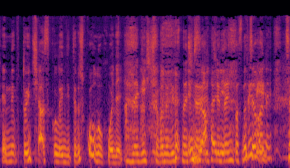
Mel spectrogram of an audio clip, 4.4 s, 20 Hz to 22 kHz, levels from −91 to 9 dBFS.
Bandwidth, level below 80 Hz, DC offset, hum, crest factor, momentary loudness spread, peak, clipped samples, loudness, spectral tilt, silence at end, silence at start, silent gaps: 15 kHz; -56 dBFS; under 0.1%; none; 16 dB; 4 LU; -4 dBFS; under 0.1%; -18 LUFS; -3.5 dB/octave; 0 s; 0 s; none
